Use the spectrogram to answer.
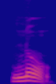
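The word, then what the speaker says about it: know: नो. नो का मतलब होता है जानना, दोस्तों इसमें के साइलेंट होता है.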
